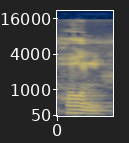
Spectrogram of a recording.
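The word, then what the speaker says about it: whole: लिए ठीक है यह कि आपके ब्राइटनेस का होल यह जो डब्लू है यहां पर साइलेंट होता है ठीक और हॉल में ठीक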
